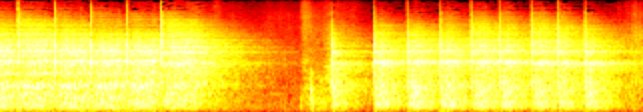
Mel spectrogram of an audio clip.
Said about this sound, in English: Get a real hammer.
